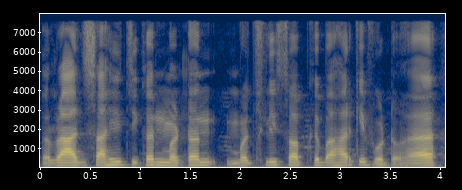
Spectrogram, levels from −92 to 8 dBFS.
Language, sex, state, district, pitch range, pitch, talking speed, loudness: Hindi, male, Jharkhand, Garhwa, 135-150 Hz, 140 Hz, 150 wpm, -22 LUFS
